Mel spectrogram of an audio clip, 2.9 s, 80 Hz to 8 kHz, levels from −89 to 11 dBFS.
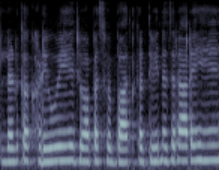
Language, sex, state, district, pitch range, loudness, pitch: Hindi, female, Chhattisgarh, Korba, 235-255 Hz, -25 LUFS, 245 Hz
